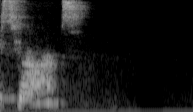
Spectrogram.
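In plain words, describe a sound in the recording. A woman speaks calmly and softly close by, then falls silent.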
